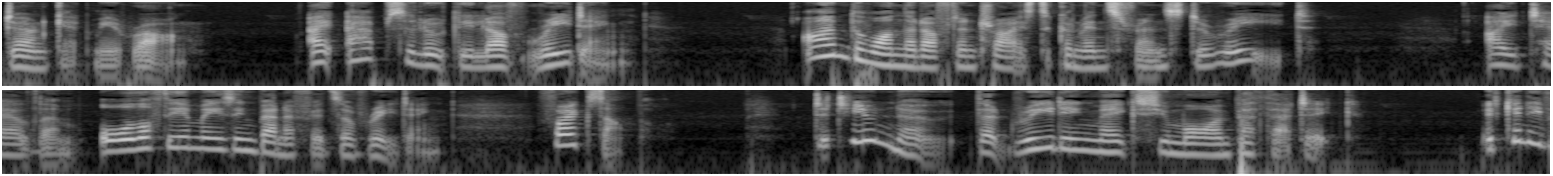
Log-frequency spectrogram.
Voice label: Language Reel English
